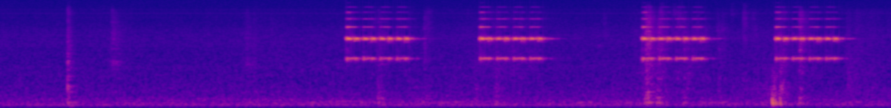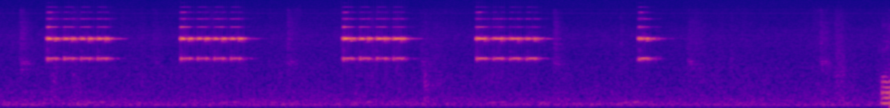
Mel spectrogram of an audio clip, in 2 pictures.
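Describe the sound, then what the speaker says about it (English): A kitchen timer buzzer goes off loud and close, sounding as a steady series of about nine evenly spaced electronic beeping bursts, each roughly half a second long, with faint handling clicks between them. "Boy, I'm having a lot of trouble with timers and buzzers and things, aren't I?"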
